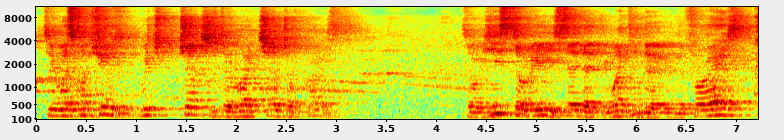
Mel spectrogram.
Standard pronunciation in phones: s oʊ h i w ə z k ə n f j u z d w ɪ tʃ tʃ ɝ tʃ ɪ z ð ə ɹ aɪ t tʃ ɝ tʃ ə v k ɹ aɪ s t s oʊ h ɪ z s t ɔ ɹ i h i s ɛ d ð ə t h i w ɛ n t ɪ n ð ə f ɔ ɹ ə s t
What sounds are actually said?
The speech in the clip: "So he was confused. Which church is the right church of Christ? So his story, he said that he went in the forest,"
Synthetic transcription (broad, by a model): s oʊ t w ə z k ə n f j u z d w ɪ tʃ tʃ ɝ tʃ ɪ z ð ə ɹ aɪ t tʃ ɝ tʃ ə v k ɹ aɪ s t s oʊ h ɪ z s t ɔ ɹ i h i s ɛ d ð ə t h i w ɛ n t ɪ n ð ə f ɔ ɹ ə s t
